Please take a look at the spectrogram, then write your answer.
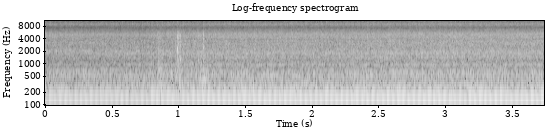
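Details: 2002 Saturn SL after repairs with all check engine codes addressed: smooth, regular idle with even low pulse and steady pitch, nothing knocking or missing; healthy idle.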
